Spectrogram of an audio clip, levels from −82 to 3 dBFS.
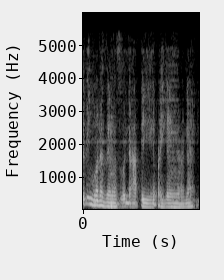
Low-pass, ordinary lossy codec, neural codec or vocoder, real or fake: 5.4 kHz; MP3, 48 kbps; codec, 44.1 kHz, 0.9 kbps, DAC; fake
